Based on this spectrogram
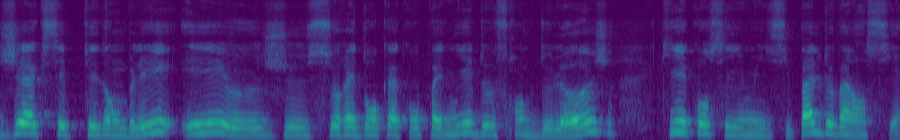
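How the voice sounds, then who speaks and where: Speaking at a fairly slow pace, a woman has a plain, everyday voice, medium in pitch with ordinary pitch variation. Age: 60s. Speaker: parliamentary candidate. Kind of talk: interview.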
